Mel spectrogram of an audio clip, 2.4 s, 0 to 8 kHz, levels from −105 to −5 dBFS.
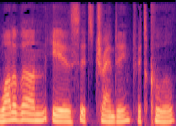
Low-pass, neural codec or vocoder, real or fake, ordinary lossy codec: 7.2 kHz; codec, 16 kHz, 0.5 kbps, FunCodec, trained on Chinese and English, 25 frames a second; fake; MP3, 32 kbps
